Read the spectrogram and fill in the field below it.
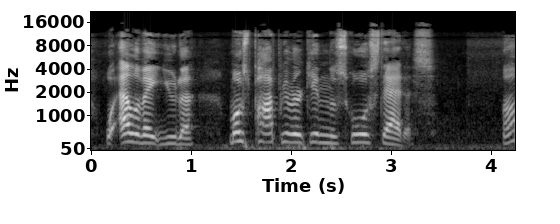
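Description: A teenage boy talks with animation, close to a microphone.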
